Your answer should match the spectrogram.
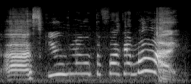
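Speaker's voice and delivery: very high-pitched affronted retort; mock indignant. Marcus balks at fetching drinks, high mock indignation. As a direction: squeak out the offended question. Marcus objects to being ordered.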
